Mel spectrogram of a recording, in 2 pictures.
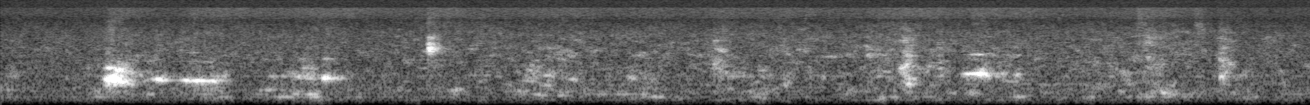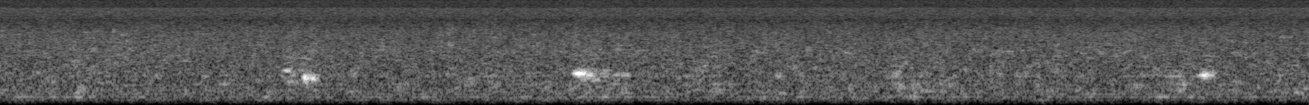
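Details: Young Cavalier King Charles Spaniel puppies, eight together in an indoor pen, wrestling and playing: scattered short squeaky yips and soft grunting growls in brief bursts, loudest early, then thinning to occasional single yelps over a quiet background.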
